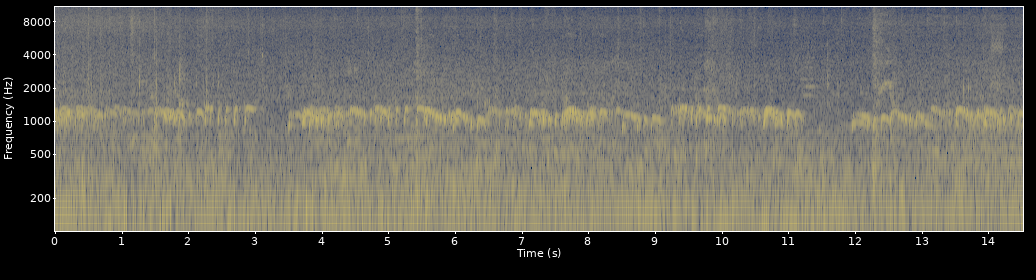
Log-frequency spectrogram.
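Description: Zebra dove (perkutut) cooing: phrases of quick, trilling coo notes, each lasting two or three seconds, repeated with short pauses between them.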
